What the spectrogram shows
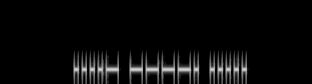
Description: Morse code, heard as a keyed tone, about 30 wpm, 700 Hz. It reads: 495
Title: Numbers - 3-Digit 30wpm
